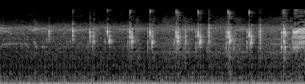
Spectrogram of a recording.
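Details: Swiftlets give a series of short, dry, high clicks, repeated about five times a second in a fairly even rhythm over a faint whine.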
